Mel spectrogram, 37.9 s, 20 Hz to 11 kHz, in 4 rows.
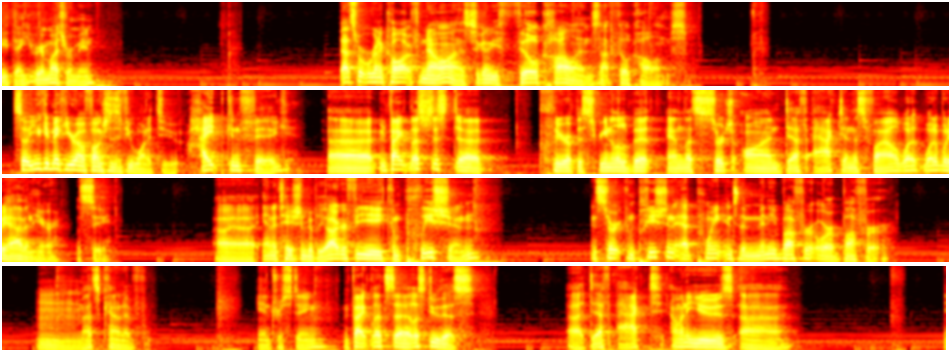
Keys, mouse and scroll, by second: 2.2 click, 2.4 Escape, 2.9 ctrl+d, 4.7 Escape, 5.5 ctrl+u, 6.5 ctrl+d, 7.4 Escape, 7.6 ctrl+d, 10.5 j, 11.5 l, 16.6 ctrl+g, 17.0-18.3 typing, 18.9 ctrl+k, 19.4 ctrl+j, 20.0 ctrl+k, 23.7 ctrl+j, 29.1 ctrl+g, 30.8 ctrl+alt+j, 31.7 ctrl+g, 33.4 ctrl+s, 34.0-35.2 typing, 37.4 shift+e.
